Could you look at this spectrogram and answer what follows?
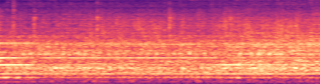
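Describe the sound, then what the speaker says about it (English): A DC drive motor runs steadily on a drilling and sawing lathe, giving a constant whirring hum with a faint whine and light mechanical rattle. It is close but quiet, with no talk over it. "Got to turn the DC drive on"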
